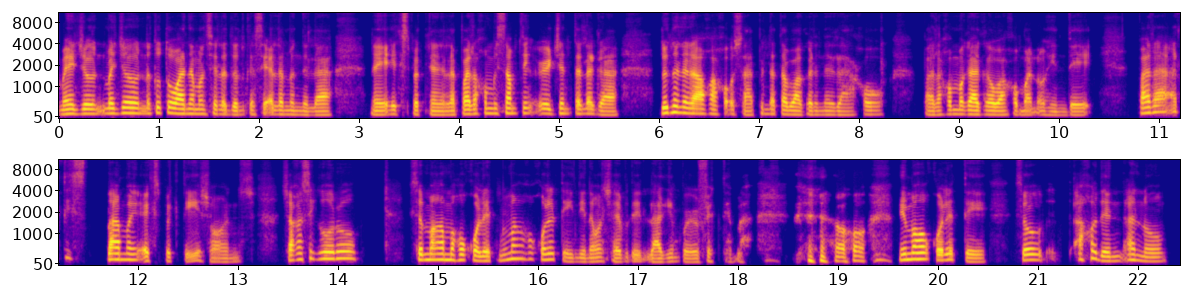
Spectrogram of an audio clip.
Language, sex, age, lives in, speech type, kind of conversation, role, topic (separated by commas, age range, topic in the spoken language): Filipino, male, 30-34, Philippines, conversation, podcast, guest, Paano ka nagtatakda ng malinaw na hangganan kapag nagtatrabaho ka sa bahay?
